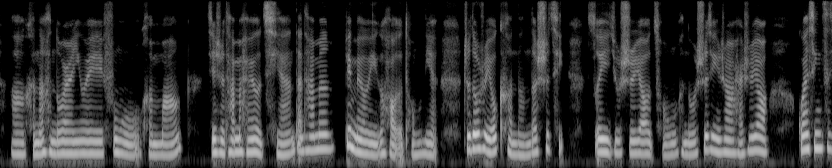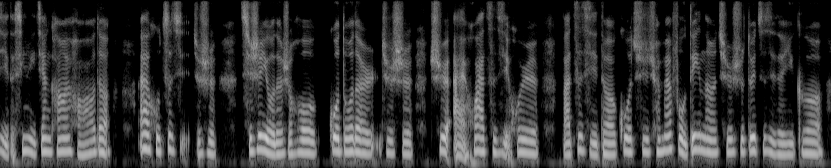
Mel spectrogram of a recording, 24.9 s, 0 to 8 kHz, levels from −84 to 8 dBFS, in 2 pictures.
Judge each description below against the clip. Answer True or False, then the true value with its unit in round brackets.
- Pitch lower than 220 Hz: True (185 Hz)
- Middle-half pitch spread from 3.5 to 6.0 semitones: False (3.1 semitones)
